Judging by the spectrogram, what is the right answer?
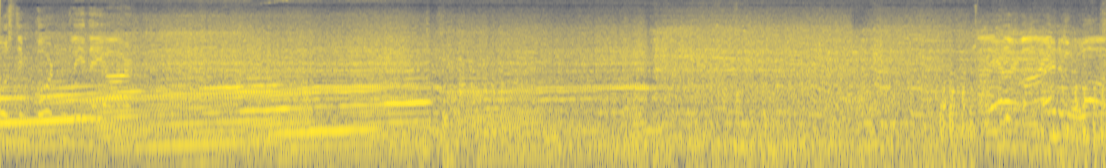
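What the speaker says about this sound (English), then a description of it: "You can really hear a lot of air in the intake." A Pagani Huayra Codalunga engine pulls hard with a loud, sustained roar and strong blown intake rush, rising in pitch through gears under steady airy noise.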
